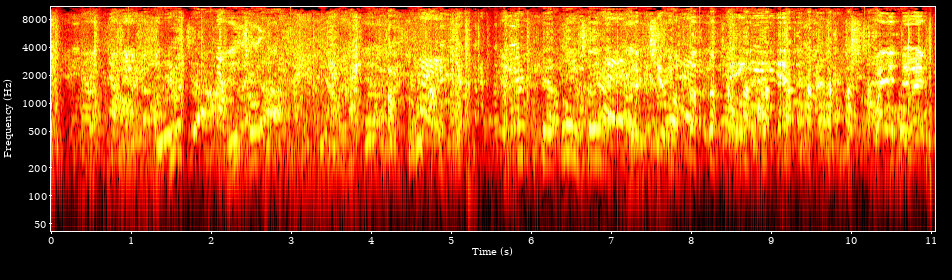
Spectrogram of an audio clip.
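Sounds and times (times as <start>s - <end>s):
people chatting: 0.0s - 11.0s.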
